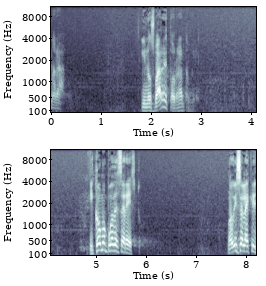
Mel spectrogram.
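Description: A man speaks into a microphone in short, emphatic bursts with pauses between them.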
